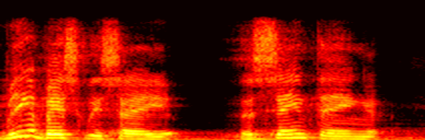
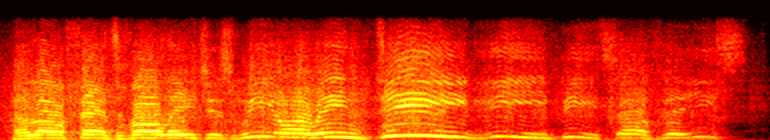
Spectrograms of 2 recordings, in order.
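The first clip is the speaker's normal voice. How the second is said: loud, higher radio intro with drawn-out words; show-opening announcer; 7 semitones higher, 4 dB louder, slower than usual. Acted. Host welcomes fans of all ages to the show, big announcer voice. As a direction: belt out the welcome, stretching the words.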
